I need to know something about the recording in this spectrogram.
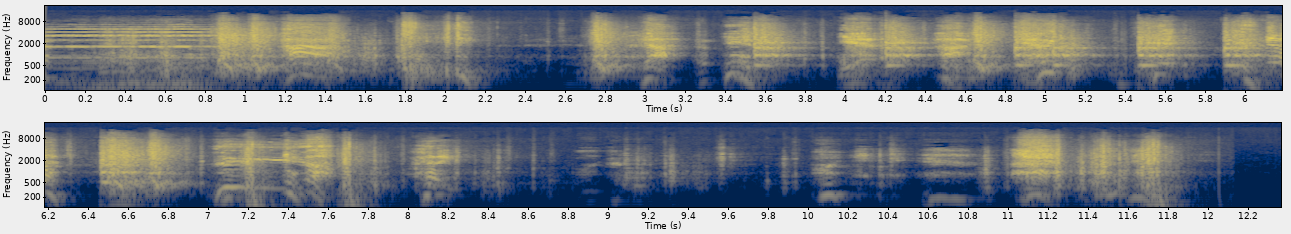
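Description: Dubbed kung fu film fight sound effects: a quick run of punch and staff-strike thuds and whooshes mixed with the fighters' shouts and grunts. A music cue with held notes ends about a second in, and the blows thin out and get quieter near the three-quarter mark before a last loud flurry.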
